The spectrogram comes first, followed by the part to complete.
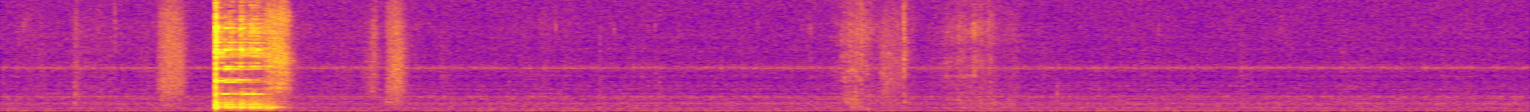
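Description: A short clink and clatter of kitchenware about two seconds in, while cake batter is being scraped into a metal baking pan; otherwise a quiet kitchen with a steady low hum.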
